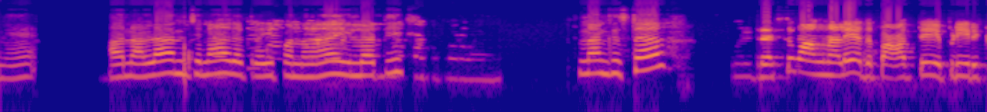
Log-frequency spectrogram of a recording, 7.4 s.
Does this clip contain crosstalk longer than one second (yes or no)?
yes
